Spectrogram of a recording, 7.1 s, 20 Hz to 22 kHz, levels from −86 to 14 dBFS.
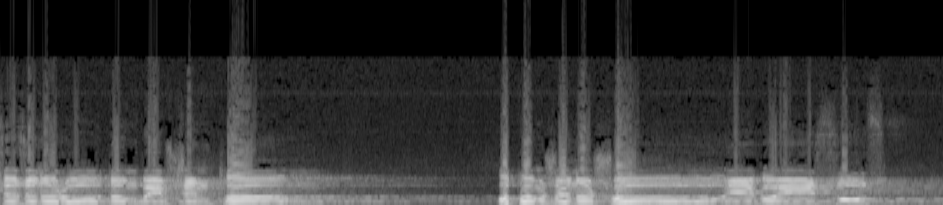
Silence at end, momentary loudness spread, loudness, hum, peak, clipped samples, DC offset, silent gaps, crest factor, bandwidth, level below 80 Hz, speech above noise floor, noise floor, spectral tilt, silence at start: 0 s; 10 LU; -10 LUFS; none; 0 dBFS; 0.3%; under 0.1%; none; 12 dB; 13 kHz; -48 dBFS; 29 dB; -40 dBFS; -2.5 dB/octave; 0 s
